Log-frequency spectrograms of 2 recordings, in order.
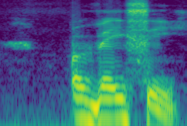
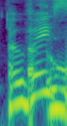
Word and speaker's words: Oveysi: Just think of the word obey, but replace the B with V. So Oveysi, and add an S and an I in the end. Okay. Oveysi.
